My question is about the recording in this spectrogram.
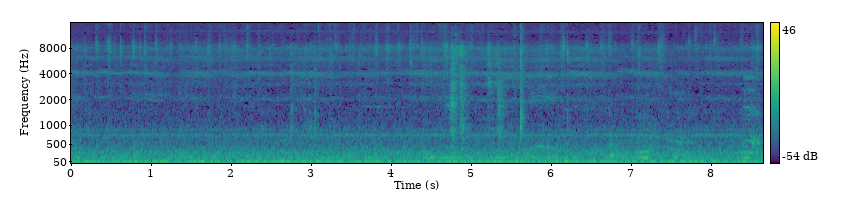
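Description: Guinea pigs and a rabbit chewing leafy greens: scattered faint crunches and clicks, with a short cluster of several just past the middle, over a steady low hum.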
